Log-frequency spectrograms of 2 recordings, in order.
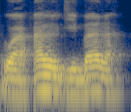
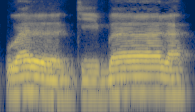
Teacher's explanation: lamnya langsung dibaca sukun. Jadi enggak ada a lagi. Jadi wal bukan wa al tapi wal jibala. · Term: hamzah wasal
